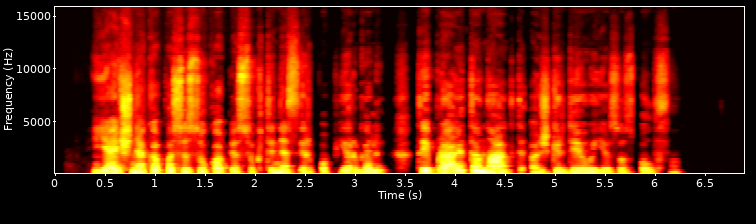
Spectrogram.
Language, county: Lithuanian, Šiauliai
